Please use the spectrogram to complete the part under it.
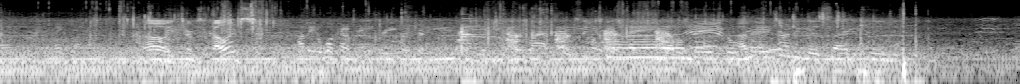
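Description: A second man answers in conversation close by.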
